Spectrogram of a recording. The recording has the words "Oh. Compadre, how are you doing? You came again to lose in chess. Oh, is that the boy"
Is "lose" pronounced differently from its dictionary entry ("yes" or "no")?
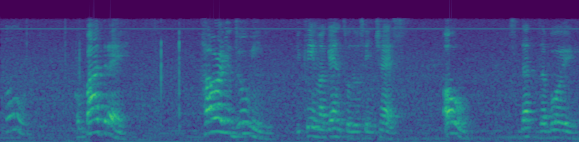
yes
